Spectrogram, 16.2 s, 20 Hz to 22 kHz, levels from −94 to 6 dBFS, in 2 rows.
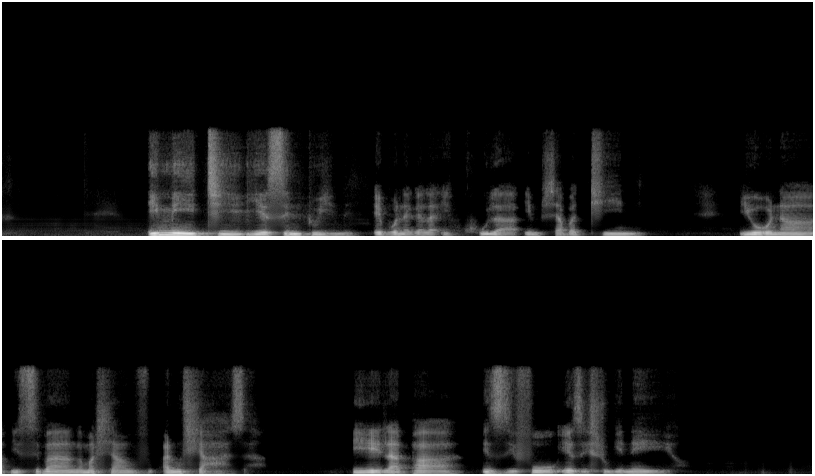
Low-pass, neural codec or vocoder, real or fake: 9.9 kHz; codec, 24 kHz, 0.5 kbps, DualCodec; fake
